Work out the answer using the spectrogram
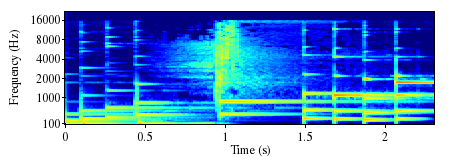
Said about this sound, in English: But you hear that chime, you know what it's time for.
